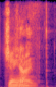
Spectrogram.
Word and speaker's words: Jayanth: Jayanth, two syllables. – Like giant with a lisp. – Jayanth.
